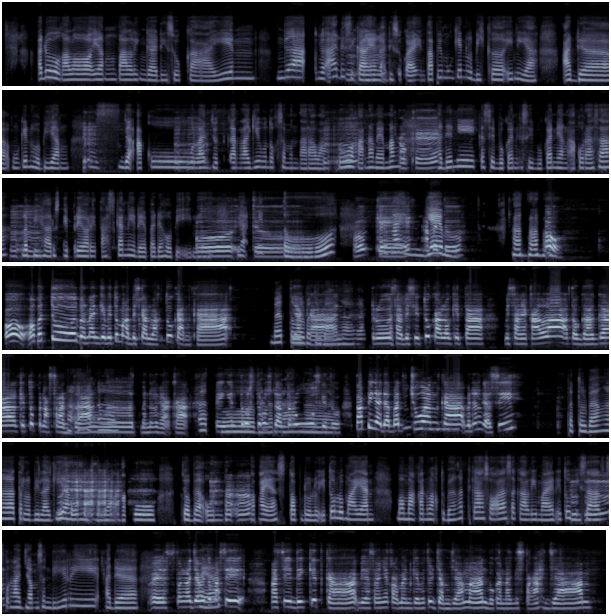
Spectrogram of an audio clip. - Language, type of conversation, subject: Indonesian, unstructured, Mengapa beberapa hobi bisa membuat orang merasa frustrasi?
- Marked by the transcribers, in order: other background noise; throat clearing; throat clearing; tapping; drawn out: "yaitu"; chuckle; distorted speech; "itu" said as "kitu"; stressed: "banget"; chuckle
